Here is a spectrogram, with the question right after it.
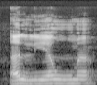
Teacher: ہے، لام ساکن ہے، اس میں قنانی تھوڑا سا کریں گے، یا کو واو کے ساتھ ملانا ہے، واو لین ہے، بغیر کھینچے پڑھیں گے ، میم کو نرم سے ادا کریں گے، اليوم نختم نون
